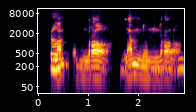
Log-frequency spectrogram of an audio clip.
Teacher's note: ujung lidah bertemu dengan langit-langit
